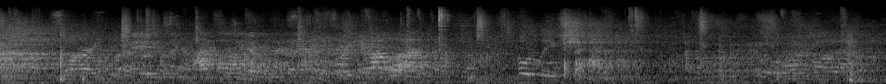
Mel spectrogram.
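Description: Young women talk and call out across the courts at a distance.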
